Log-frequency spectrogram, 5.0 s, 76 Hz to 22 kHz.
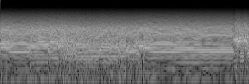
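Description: Electric guitar through a BOSS ST-2 Power Stack pedal set to maximum gain in Ultra mode gives a loud, thick, heavily saturated distorted tone with sustained ringing chords and dense harmonics, played alone.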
